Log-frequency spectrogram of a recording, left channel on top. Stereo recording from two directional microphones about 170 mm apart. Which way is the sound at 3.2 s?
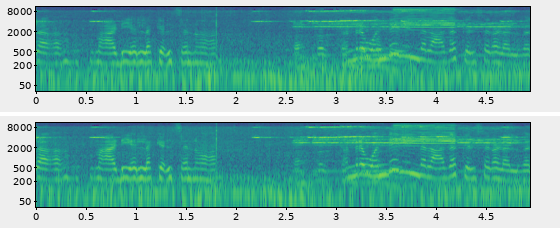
10° right (ahead or behind).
